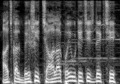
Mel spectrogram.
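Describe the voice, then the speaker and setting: A man's voice: medium pitch, normal speed, darkish tone, soft background music, lightly acted. A man voicing a haughty older rich landlord in a cartoon, pompous and scornful. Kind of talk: scripted cartoon dialogue.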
